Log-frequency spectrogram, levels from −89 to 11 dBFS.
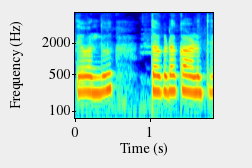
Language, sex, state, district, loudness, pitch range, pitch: Kannada, female, Karnataka, Bidar, -15 LUFS, 230-245 Hz, 235 Hz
